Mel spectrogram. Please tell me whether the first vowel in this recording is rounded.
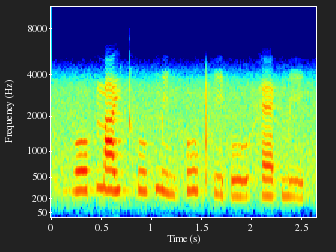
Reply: yes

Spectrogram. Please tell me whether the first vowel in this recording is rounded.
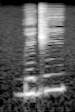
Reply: no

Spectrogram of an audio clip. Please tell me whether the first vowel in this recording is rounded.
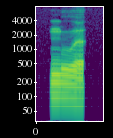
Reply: yes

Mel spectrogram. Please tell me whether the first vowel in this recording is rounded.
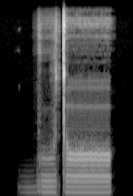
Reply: yes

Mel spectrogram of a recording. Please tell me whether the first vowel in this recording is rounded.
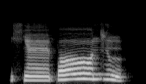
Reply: no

